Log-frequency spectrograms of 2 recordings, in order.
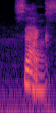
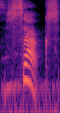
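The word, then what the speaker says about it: Sachs: Jim, very dear how do you say that? S-A-C-H-S. Sax. Sax.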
